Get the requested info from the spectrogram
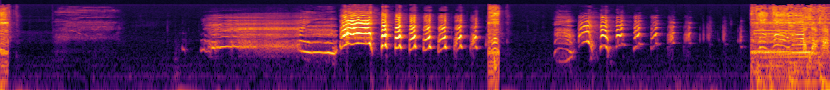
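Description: A high-pitched voice gives a drawn-out cry about three seconds in, then breaks into rapid laughter, about five pulses a second, which tapers off. Music comes in near the end.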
